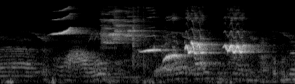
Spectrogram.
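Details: Short burst from a caged Medan-type white-rumped shama: a high rising whistle, rough chatter, then clear sliding whistled notes ending in two loud, rich phrases.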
